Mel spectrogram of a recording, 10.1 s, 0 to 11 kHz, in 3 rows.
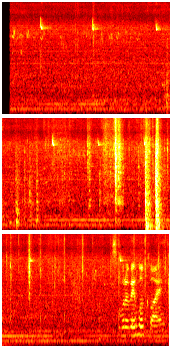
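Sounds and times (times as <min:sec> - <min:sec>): bird chirp: 0:00.2 - 0:03.5, 0:04.2 - 0:05.5
car door opening: 0:06.2 - 0:06.8.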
